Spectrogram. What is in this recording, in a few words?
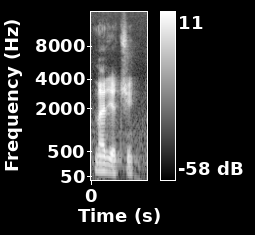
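"Naria chi", pronunciations; Fourth Way; Beelzebub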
